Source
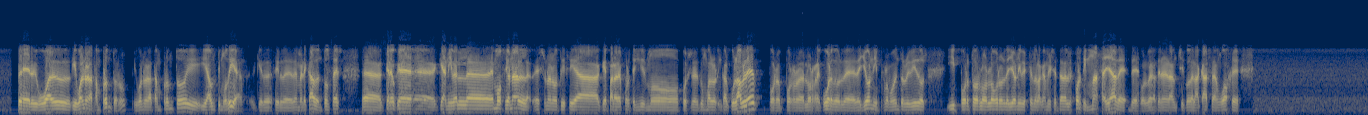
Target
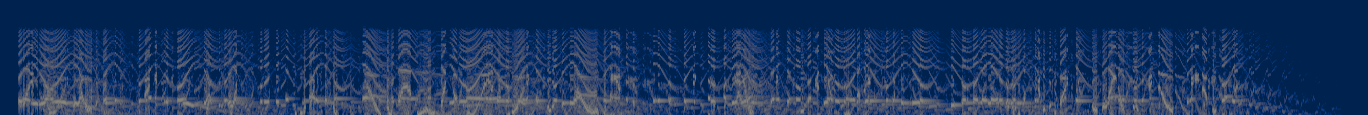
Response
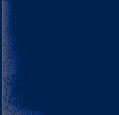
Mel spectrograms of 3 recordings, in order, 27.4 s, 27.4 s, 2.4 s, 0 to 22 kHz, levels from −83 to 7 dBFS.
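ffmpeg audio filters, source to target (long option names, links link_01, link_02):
-filter_complex "[0:a]afftfilt=real='re*gte(hypot(re,im),0.631)':imag='im*gte(hypot(re,im),0.631)':win_size=1024:overlap=0.75,lowpass=3400,bandreject=frequency=72.23:width_type=h:width=4,bandreject=frequency=144.46:width_type=h:width=4,bandreject=frequency=216.69:width_type=h:width=4,bandreject=frequency=288.92:width_type=h:width=4,bandreject=frequency=361.15:width_type=h:width=4,bandreject=frequency=433.38:width_type=h:width=4,bandreject=frequency=505.61:width_type=h:width=4,bandreject=frequency=577.84:width_type=h:width=4,bandreject=frequency=650.07:width_type=h:width=4,acompressor=threshold=-36dB:ratio=4,acrusher=samples=23:mix=1:aa=0.000001:lfo=1:lforange=13.8:lforate=1.2,asoftclip=type=tanh:threshold=-37dB,asplit=2[link_01][link_02];[link_02]asplit=6[link_03][link_04][link_05][link_06][link_07][link_08];[link_03]adelay=331,afreqshift=-120,volume=-13.5dB[link_09];[link_04]adelay=662,afreqshift=-240,volume=-18.7dB[link_10];[link_05]adelay=993,afreqshift=-360,volume=-23.9dB[link_11];[link_06]adelay=1324,afreqshift=-480,volume=-29.1dB[link_12];[link_07]adelay=1655,afreqshift=-600,volume=-34.3dB[link_13];[link_08]adelay=1986,afreqshift=-720,volume=-39.5dB[link_14];[link_09][link_10][link_11][link_12][link_13][link_14]amix=inputs=6:normalize=0[link_15];[link_01][link_15]amix=inputs=2:normalize=0,volume=3.5dB" -ar 16000 -c:a pcm_mulaw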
